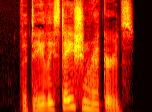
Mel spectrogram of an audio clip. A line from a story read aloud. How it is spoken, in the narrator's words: Ada excitedly whispered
